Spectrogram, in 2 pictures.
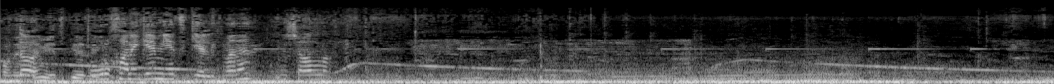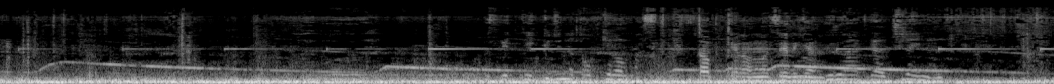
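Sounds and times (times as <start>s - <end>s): car engine and road rumble: 0.0s - 21.0s
police siren wailing: 0.0s - 21.0s.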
